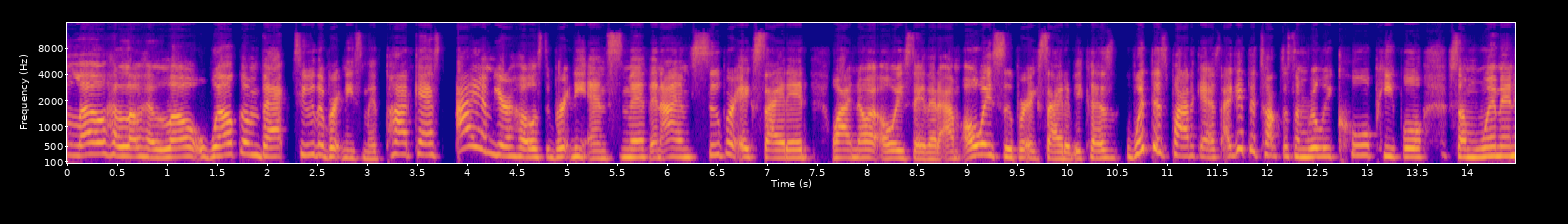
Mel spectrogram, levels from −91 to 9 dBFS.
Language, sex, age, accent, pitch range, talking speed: English, female, 20-39, American, 195-245 Hz, 200 wpm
